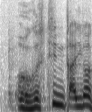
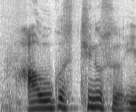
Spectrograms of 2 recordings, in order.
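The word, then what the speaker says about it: 아우구스티누스: 어 그러니까이 교부 시대가 말되면 쭉 이게 이제 어그스틴까지가 교부죠. 말좀음 아우그스티누스이 발음이 스태스 때문에 제가 영어식으로 어그순이라고 이제 한다만은 어이 교부 시대 마지막 주자라고 할 수 있죠.요 요 뒤부터 이제 말하면 중세가 된다고 말할 수 있습니다.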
